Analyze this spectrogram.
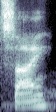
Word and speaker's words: Psi: super nitpicky thing but Sai it's spelled PSI as in like psychology or psionic uh superpowers but he's a cyborg not a which would be see why so I'm like again that's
